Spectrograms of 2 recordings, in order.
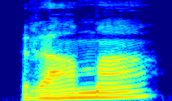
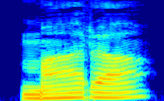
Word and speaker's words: Rama: the highest order by reciting the name of the god, Rama, as Mara, for number of years, as he was not even capable of correctly pronouncing the name Rama.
